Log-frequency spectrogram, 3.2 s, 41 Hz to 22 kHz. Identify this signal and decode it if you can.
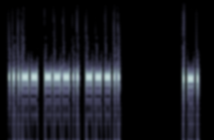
Morse code, heard as a keyed tone, about 34 wpm, 700 Hz. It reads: 388 R
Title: Worked All Europe DX Contest - QTC Exchange - 35wpm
